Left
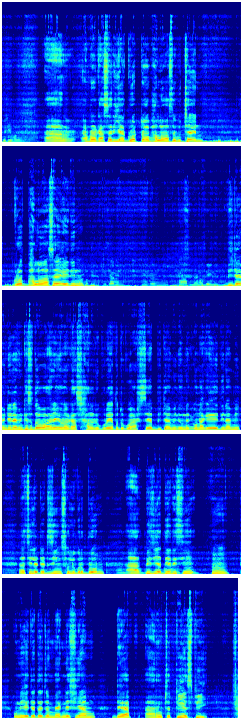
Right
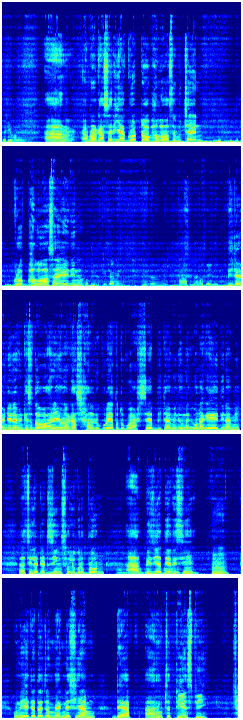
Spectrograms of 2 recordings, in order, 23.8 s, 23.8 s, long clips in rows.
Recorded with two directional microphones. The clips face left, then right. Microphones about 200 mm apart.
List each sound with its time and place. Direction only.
0.0 s speech: 5° left (ahead or behind)
0.9 s speech: 35° left (ahead or behind)
6.9 s speech: centre (ahead or behind)
8.9 s speech: 10° left (ahead or behind)
9.3 s speech: 40° left (ahead or behind)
